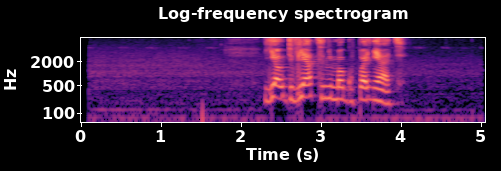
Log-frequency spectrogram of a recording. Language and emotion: Russian, angry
